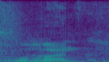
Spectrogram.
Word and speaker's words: Uman: We were in Ashdod, Herzliya, and obviously Yerushalayim, and planning finally announced the Toronto event for Emunah's Our Future Tour, and with Umen, Uman, Ukraine.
